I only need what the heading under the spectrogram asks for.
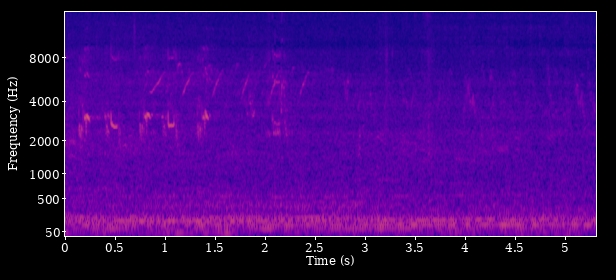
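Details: Sparrow giving quick, bright chirps in a loose series during the first couple of seconds, then fainter scattered notes, over a constant low rumble of background noise.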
